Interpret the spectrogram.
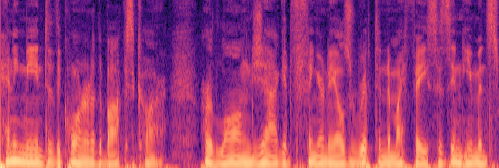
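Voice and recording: Pitch variation is ordinary. The clip is reading aloud in a natural voice.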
